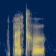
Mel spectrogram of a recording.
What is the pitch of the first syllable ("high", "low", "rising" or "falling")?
low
